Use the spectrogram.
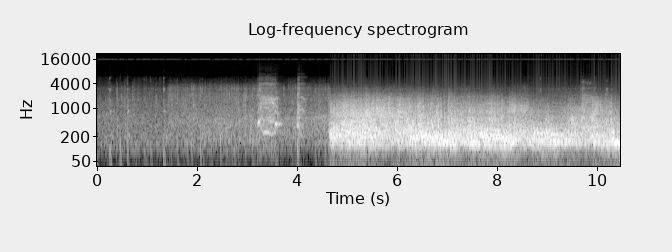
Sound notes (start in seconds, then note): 4.7 thunder roaring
